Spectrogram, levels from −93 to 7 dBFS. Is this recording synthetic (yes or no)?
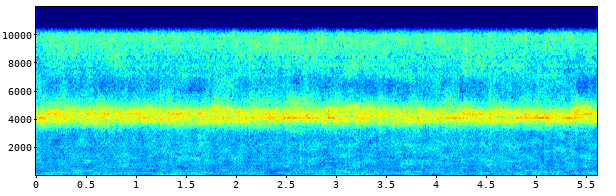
yes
